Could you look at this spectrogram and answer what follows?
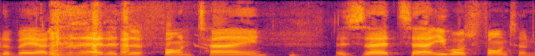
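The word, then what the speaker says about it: Fontyn: But, no, it is Fontaine. It's got two little dots above the Y, but the fact that it's spelt F-O-N-T-Y-N, because we don't have dots above the Y here in Australia.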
